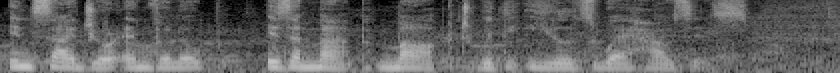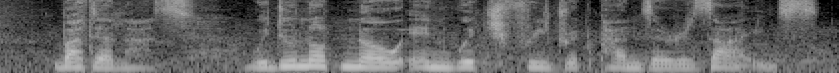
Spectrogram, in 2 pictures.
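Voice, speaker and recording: A playful young woman journalist teases and spins headlines in a detective game. Her voice sits a little low, and her delivery is theatrical and sly. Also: unhurried, dark tone, soft background music. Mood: businesslike. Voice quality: teasing, theatrical.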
